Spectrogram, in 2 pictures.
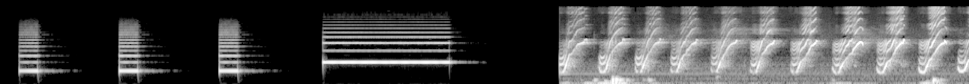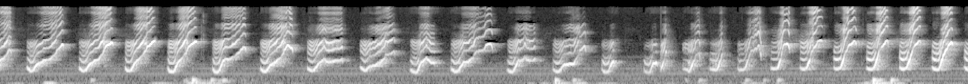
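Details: Mokohei, a pet guinea pig, sets off his loud 'puipui siren' when lonely. Three short electronic beeps and a long steady tone open, then rapid rising squeals repeat about twice a second over a faint steady hum.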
